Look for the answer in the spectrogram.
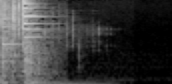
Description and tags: Kill / Crafting sound
A metallic, layered sound for a kill or crafting sound.
Good for video games.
